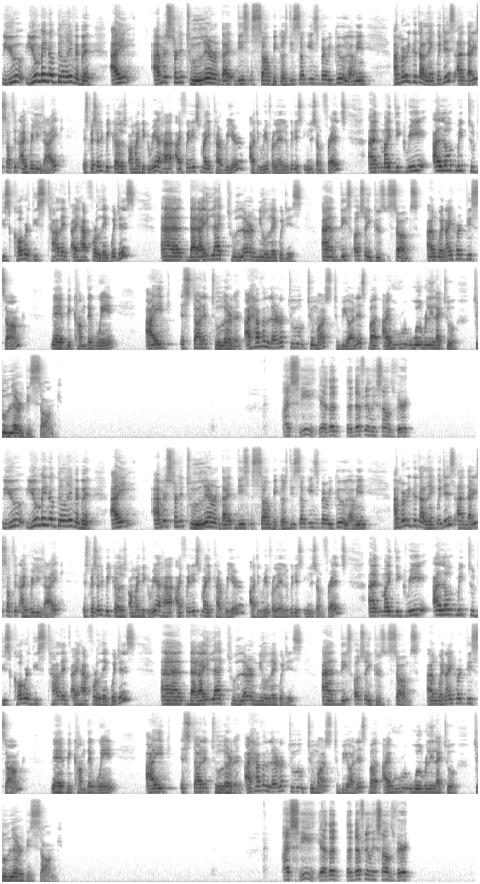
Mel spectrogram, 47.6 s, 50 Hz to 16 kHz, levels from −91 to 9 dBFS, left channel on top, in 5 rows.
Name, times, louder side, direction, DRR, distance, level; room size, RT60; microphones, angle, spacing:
voice 1, 0.0-1.8 2.2-2.6 3.0-7.4 7.8-10.7 11.1-16.3 16.9-21.7 22.2-25.0 25.4-29.0 29.6-30.8 31.4-37.6 38.0-39.1, left 2 dB, 30° left, 0.7 m, -25 dB
voice 2, 43.7-46.2, right 4 dB, 30° right, 0.5 m, -27 dB
3.3 x 2.1 x 2.6 m
head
